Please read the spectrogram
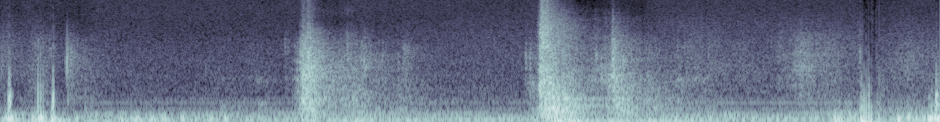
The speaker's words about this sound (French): Il le fait entrer et ferme la porte.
